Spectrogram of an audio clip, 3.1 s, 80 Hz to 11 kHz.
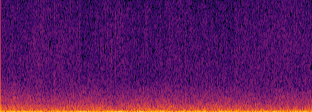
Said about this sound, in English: It's August 2022. Yet another volcanic eruption is happening in Fagradalsfjall, not far from the Icelandic capital, Reykjavik.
